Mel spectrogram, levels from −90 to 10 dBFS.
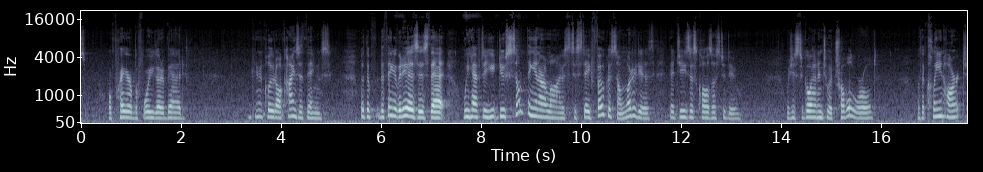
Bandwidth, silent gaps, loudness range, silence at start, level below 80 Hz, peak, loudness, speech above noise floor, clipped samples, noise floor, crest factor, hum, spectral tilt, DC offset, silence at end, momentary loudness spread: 12.5 kHz; none; 8 LU; 0 s; -42 dBFS; 0 dBFS; -17 LUFS; 23 dB; under 0.1%; -40 dBFS; 18 dB; none; -5.5 dB/octave; under 0.1%; 0 s; 14 LU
